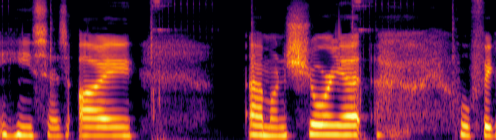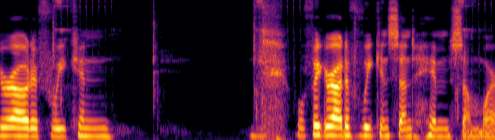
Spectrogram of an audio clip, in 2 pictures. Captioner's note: sighs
